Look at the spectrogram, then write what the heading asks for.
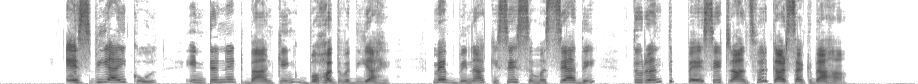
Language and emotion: Punjabi, happy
